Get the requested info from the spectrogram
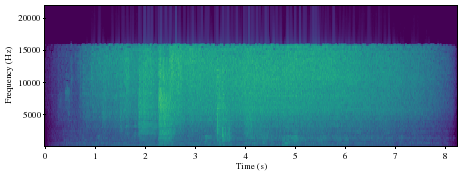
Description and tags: This sound was recorded in the UPF's bar. It was recorded using a Zoom H2 portable recorder, placing the recorder next to the waitress while she was preparing a frankfurt.
UPF-CS13, grilling, bar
